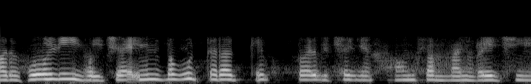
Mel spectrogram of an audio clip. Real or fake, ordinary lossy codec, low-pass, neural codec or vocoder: fake; none; 3.6 kHz; codec, 16 kHz in and 24 kHz out, 0.6 kbps, FireRedTTS-2 codec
